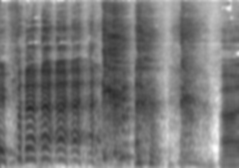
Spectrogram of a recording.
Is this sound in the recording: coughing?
yes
